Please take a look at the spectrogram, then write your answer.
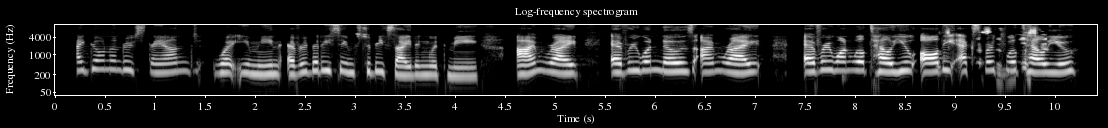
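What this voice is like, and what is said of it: Imitates another person's voice, badly. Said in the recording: “doing a very bad Trump impersonation”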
